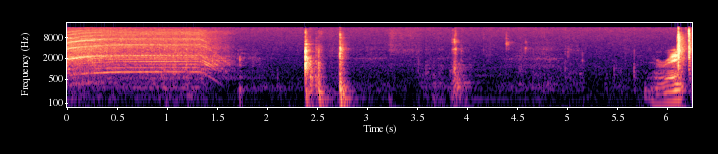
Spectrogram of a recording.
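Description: Cordless power driver with a 7 mm nut driver spinning off an RC crawler's wheel nut: a steady whine for about a second and a half that winds down as the motor stops. Two sharp clicks follow a second later.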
